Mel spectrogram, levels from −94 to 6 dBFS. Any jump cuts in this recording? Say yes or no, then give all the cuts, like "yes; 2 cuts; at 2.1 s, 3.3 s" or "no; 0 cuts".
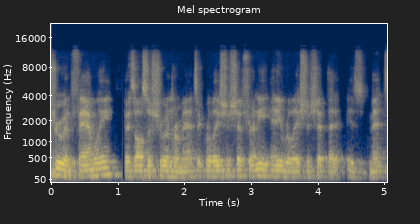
yes; 1 cut; at 1.0 s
